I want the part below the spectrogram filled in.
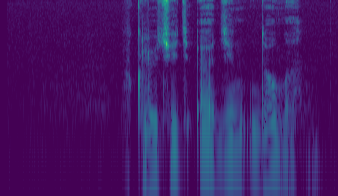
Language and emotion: Russian, neutral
